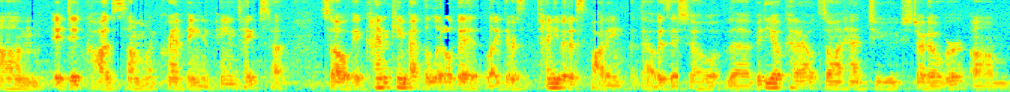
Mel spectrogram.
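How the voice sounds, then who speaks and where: In a room with audible echo and noticeable background noise, a man speaks at a fairly slow pace. He barely pauses, and his intonation stays fairly even. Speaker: vlogger sharing transition updates. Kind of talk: casual vlog update. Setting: filming in bedroom in front of tapestry. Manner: hesitant, many filler words.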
